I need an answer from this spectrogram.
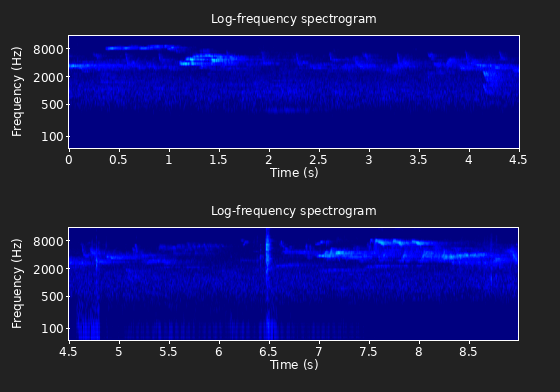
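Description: Small birds chirping and twittering in quick, high notes over a faint hiss of background noise, with one sharp click past the middle.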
